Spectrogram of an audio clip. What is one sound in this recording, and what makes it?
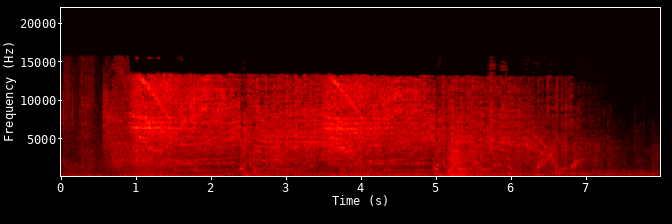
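A loud explosion booms and roars close by.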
